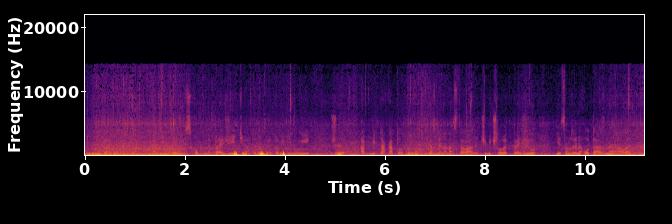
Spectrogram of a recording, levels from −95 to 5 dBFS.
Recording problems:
wind noise on the microphone; heavy; 3 dB above the speech

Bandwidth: 14.5 kHz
